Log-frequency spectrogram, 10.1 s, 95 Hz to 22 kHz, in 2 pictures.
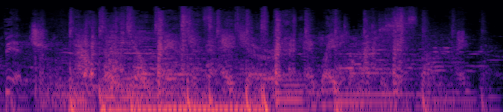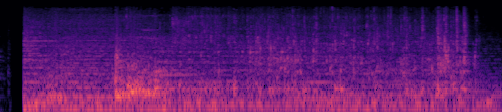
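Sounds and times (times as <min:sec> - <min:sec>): toilet flushing: 0:05.4 - 0:10.0.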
